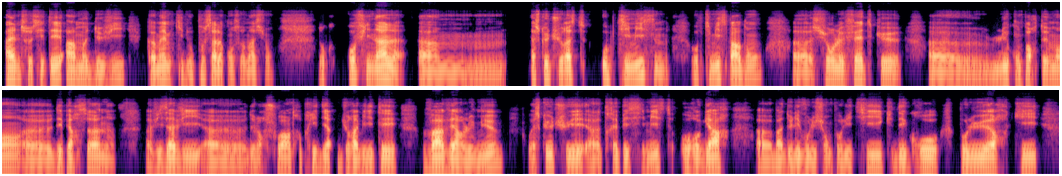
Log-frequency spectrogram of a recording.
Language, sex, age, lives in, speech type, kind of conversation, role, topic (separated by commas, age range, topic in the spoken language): French, male, 30-34, France, conversation, podcast, host, Comment choisir entre le prix et la durabilité ?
